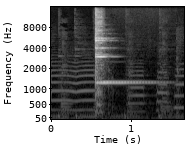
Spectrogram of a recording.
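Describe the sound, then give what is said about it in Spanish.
A single bright clink of golden cups touched together in a toast rings briefly and fades over a steady, sustained musical tone. “con estas copas de oro, propongo un brindis por la victoria del rey Ahasverosh.”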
